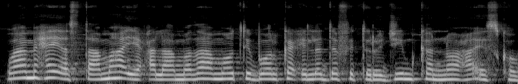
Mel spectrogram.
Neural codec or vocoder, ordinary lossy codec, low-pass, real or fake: none; none; none; real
